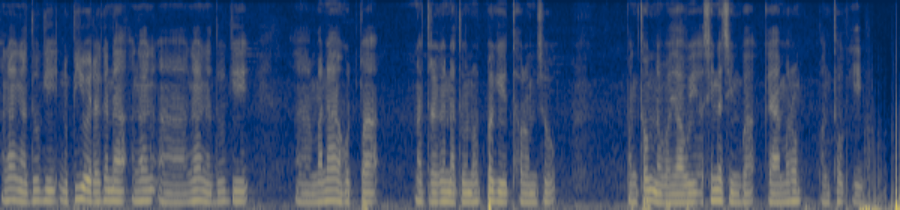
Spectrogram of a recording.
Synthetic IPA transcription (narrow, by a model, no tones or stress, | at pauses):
ɐŋaŋɐduɡinupiojɾɐɡɐnɐŋaŋːŋaŋɐduɡi | mɐnaɦut̚pɐ | nɐtɾɐɡɐnatonhut̚pɐɡitʰawɾɐmsu | paŋtʰok̚nɐβɐjawiɐsinɐsiŋbɐkɐjamɐɾompaŋtʰok̚i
